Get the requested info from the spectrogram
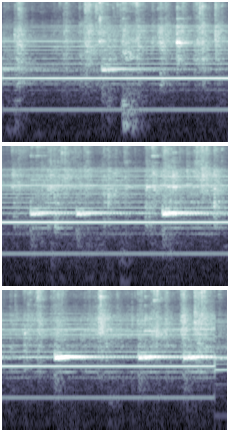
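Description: Concertina holding a steady low two-note chord while a higher reed note is sounded again and again in short, even notes, often in pairs, every second or two, with faint soft clicks between them.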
